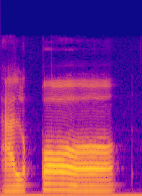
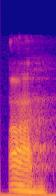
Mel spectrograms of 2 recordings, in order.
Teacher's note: effectively you've got to have a slight ah sound right at the end. So on that first sentence there, it will be al-Qariyah, and you'll hear a slight breath, a slight ha at the end coming from the bottom of the throat. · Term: TaaMarBooTah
